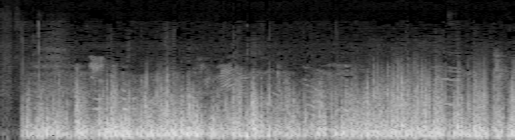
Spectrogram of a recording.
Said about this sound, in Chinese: 这个风声也挺大，这个这是我在做实验的时候拍的一小段视频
